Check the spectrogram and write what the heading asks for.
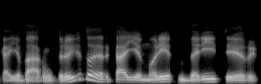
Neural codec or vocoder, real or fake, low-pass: codec, 24 kHz, 0.9 kbps, WavTokenizer, large speech release; fake; 7.2 kHz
